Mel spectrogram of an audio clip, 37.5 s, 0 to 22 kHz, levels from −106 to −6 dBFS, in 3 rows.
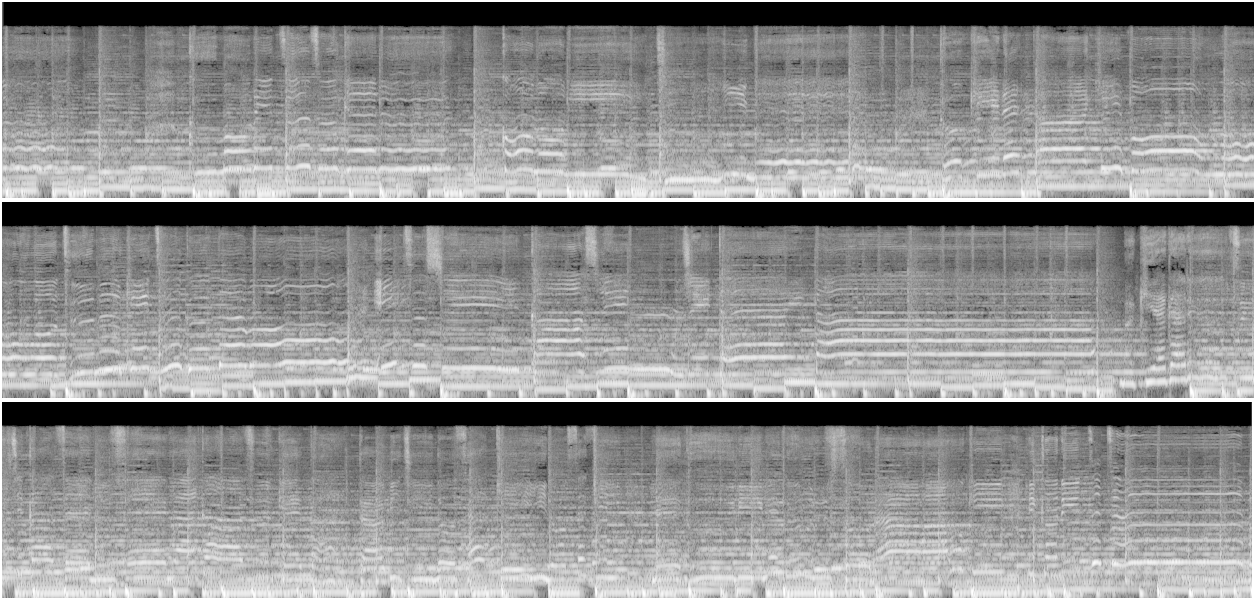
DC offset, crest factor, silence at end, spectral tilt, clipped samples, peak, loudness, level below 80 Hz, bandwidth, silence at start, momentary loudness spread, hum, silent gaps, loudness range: under 0.1%; 14 dB; 0 s; -5 dB/octave; under 0.1%; 0 dBFS; -15 LUFS; -22 dBFS; 14 kHz; 0 s; 2 LU; none; none; 1 LU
